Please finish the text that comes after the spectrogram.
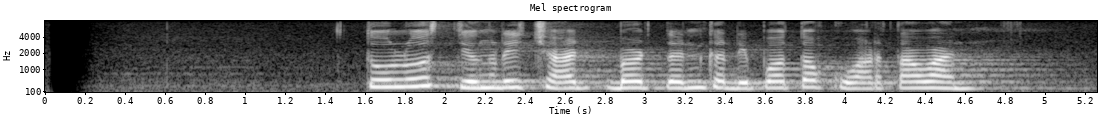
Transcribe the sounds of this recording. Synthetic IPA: t̪ulʊsd͡ʒɨŋrit͡ʃard̚bərt̪ɔnkɨrdipɔt̪ɔkuwart̪awan

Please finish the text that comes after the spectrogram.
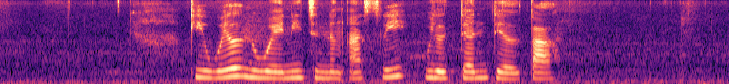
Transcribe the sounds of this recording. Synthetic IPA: kiwɪlnuwenid̥ʒ̥ə̤nəŋʔasli | wild̪̥a̤nd̪̥ɛlt̪a

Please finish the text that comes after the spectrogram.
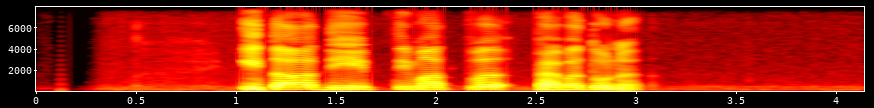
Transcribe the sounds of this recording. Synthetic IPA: it̪aːd̪iːp̚t̪imat̪ʋəpæbət̪unə̰

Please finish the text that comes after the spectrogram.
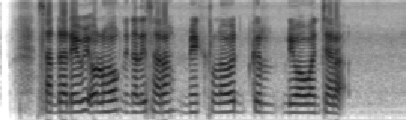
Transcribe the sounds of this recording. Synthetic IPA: sand̪ɾadɛwiɔlɔɦɔk̚niŋalisaɾahmɛklɔd̚kərdiwawaɲt͡ʃaɾa̰

